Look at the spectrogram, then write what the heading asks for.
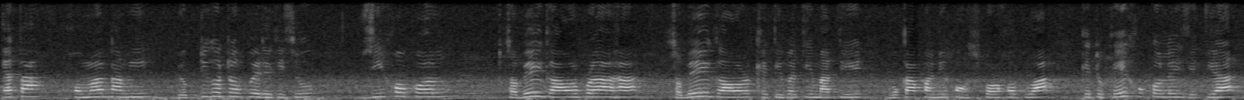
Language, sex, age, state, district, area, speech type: Assamese, female, 60+, Assam, Tinsukia, rural, spontaneous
